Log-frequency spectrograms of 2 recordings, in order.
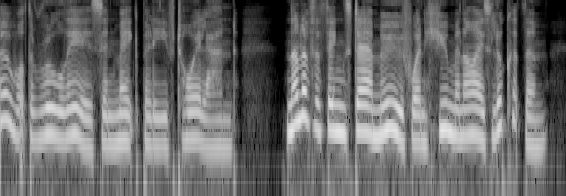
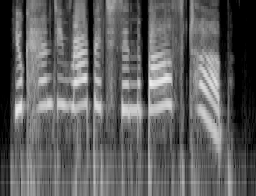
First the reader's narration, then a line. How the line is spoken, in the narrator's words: screamed Mirabel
